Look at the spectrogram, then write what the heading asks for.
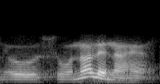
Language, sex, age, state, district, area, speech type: Hindi, male, 30-45, Bihar, Begusarai, rural, conversation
